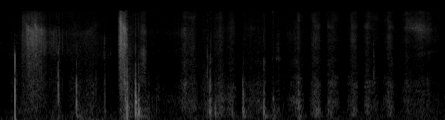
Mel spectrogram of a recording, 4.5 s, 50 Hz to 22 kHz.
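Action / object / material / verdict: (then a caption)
scrape / silicone ear of a binaural microphone / silicone / none. Fingers with short nails scratch at the outer rim and into the openings of the soft white silicone ears on a 3Dio binaural microphone. About a dozen short, dry, close scratches and rubs follow one another, with a few sharper bright strokes near the start. Each one dies away almost at once.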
